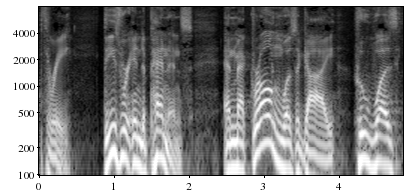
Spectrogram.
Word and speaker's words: Macron: Macron? – Macron, yeah.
